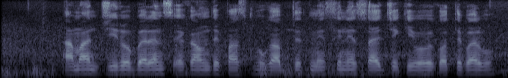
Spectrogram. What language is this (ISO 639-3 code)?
ben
